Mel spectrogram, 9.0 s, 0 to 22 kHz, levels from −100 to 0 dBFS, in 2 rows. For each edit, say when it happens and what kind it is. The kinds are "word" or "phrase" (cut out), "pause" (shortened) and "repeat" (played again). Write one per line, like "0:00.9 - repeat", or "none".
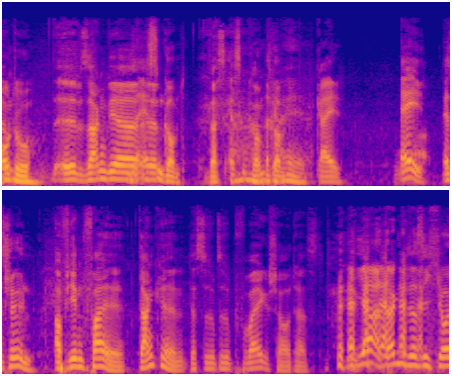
0:02.7 - word
0:03.1 - pause
0:04.5 - phrase
0:04.9 - pause
0:06.6 - repeat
